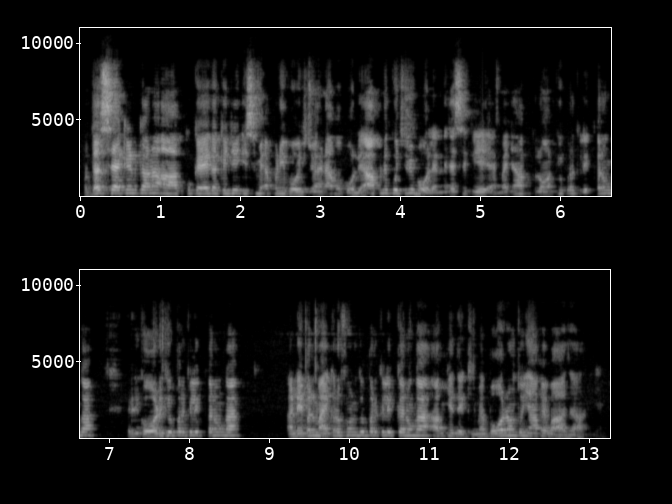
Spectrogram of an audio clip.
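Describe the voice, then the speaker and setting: A man with a rather high voice walks through a software tutorial one step at a time. He explains patiently and keeps coming back to the same filler phrase. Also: fast, dull audio. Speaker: instructor. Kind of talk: screen-recorded software tutorial.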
